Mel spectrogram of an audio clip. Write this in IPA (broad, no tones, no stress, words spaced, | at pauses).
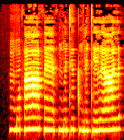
mbɔ̃θãː θẽːθ mbẽtʲutʲ ŋɡẽtʲẽ lʲãlʲ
